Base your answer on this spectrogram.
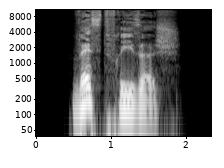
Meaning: West Frisian (language)
- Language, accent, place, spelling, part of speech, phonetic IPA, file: German, Germany, Berlin, Westfriesisch, noun, [ˈvɛstˌfʁiːzɪʃ], De-Westfriesisch.ogg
